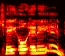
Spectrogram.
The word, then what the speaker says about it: Konan: __ ] they are I know how you pronounce it crept koe PT and KO na n Krept and Konan alright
